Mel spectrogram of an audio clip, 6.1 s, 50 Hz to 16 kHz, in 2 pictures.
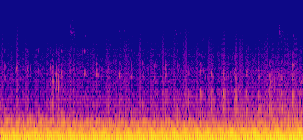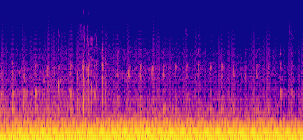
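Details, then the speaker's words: Nissan 350Z, owner suspects blown-out spark plugs, car shaking with rattle and smell of fuel: deep, lumpy idle with uneven chuff about three times a second, engine misfiring at idle. "yeah so it's definitely misfiring"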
